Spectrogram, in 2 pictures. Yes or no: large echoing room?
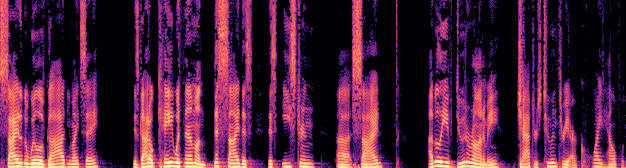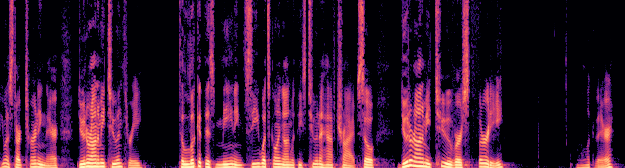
yes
